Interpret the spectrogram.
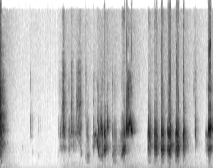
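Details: Pet male budgerigar from Poland, entered in a talking-bird championship, makes quick, wet smacking mimicked kiss sounds amid scratchy, chattering mimicked Polish speech.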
